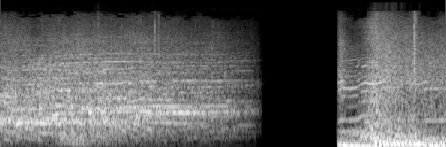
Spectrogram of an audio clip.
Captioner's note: cheers & applause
